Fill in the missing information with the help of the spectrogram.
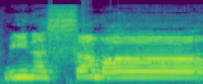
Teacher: ماں پہ آپ دیکھ رہے ہیں کہ مد متصل ہے، بڑی مد ہے، اس کو 4 حرکت تک کھینچ کر پڑھیں گے۔ مینسا ماں حمزہ کو بغیر کھینچے پڑھیں گے، حمزہ کے نیچے زیر ہے، ای، مینسا ماں ای، ماں جو ہے یہ مد متصل کی علامت ہے، یہ دیکھیں بڑی مد اور حمزہ اسی کلمے میں آ رہا ہے، ایک ہی کلمہ ہے ماں تو ادھر مد متصل ہو رہا ہے۔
